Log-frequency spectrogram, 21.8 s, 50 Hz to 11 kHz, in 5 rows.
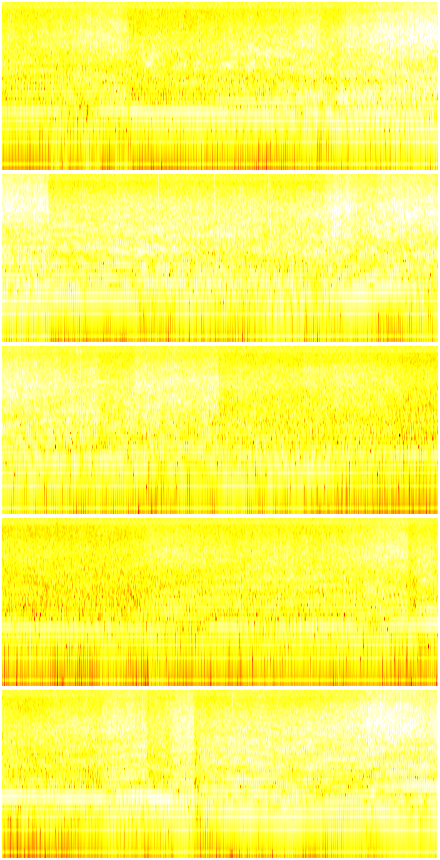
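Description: Race car in Project CARS 2 getting going again after a spin, engine droning and rising through repeated revs and gear changes, steady and loud amid other cars' engine noise.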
